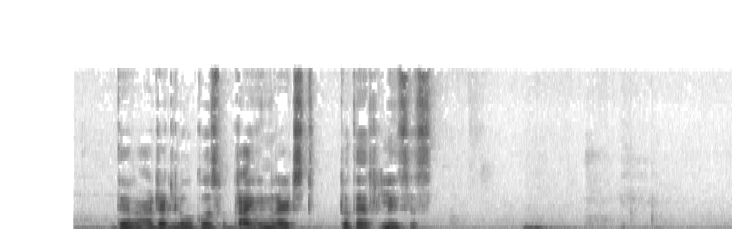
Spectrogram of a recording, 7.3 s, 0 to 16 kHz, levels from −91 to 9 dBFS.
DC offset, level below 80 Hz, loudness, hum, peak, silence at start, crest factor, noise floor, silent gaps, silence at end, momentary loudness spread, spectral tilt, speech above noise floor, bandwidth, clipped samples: under 0.1%; -56 dBFS; -19 LUFS; none; -2 dBFS; 0.8 s; 20 dB; -54 dBFS; none; 1.85 s; 18 LU; -5 dB/octave; 35 dB; 11.5 kHz; under 0.1%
